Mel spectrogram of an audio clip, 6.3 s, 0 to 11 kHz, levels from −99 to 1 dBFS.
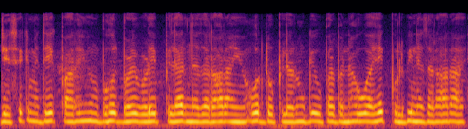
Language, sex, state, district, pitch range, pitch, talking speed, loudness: Hindi, female, Bihar, Katihar, 195-205 Hz, 200 Hz, 280 wpm, -14 LUFS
